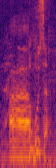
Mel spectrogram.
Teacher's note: The accents on the second syllable.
